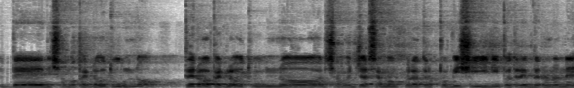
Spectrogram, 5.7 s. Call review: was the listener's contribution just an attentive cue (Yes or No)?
Yes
